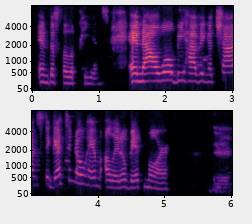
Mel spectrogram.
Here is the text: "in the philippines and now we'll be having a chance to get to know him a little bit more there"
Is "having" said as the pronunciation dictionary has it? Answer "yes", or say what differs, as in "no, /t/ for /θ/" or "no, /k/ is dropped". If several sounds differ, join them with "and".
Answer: yes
